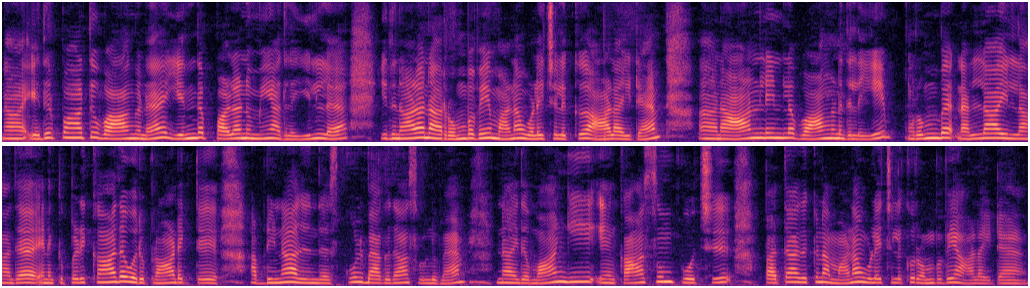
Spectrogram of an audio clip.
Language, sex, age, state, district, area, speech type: Tamil, female, 45-60, Tamil Nadu, Pudukkottai, rural, spontaneous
